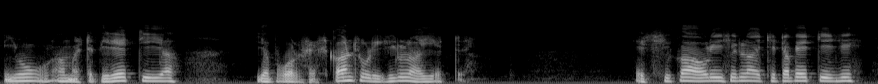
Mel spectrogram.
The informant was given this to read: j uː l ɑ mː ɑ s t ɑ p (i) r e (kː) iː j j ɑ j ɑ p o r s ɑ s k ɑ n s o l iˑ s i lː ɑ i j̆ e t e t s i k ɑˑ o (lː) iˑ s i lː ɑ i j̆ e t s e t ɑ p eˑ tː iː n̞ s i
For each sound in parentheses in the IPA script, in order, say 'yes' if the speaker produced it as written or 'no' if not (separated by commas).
yes, no, no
